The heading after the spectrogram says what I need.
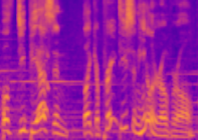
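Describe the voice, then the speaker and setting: A man's voice: high-pitched, huge pitch swings, fast, creaky. A man co-hosting a let's play with casual, colloquial, joking gaming commentary. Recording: game music behind voice.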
